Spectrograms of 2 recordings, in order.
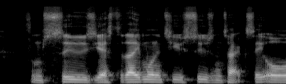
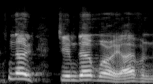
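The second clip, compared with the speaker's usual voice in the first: laughing; 8 semitones higher, 9 dB louder, faster than usual. Real, not acted. Reassuring viewer while laughing.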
